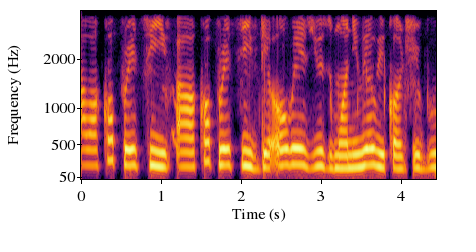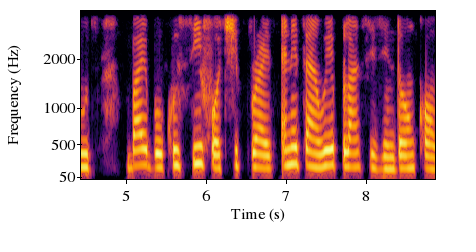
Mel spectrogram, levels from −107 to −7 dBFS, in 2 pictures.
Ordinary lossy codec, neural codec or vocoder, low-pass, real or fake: none; none; 3.6 kHz; real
